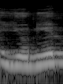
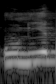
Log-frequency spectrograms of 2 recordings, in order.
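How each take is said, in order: First: The word begins with a 'yoo' sound. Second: The word begins with a plain 'uh' vowel. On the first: The speaker calls it right. "यूनियन बोला जाता है" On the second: The speaker calls it wrong. "ये भी यूनियन नहीं बोला जाता"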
